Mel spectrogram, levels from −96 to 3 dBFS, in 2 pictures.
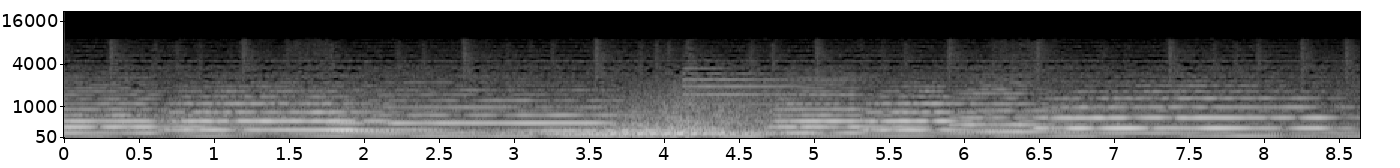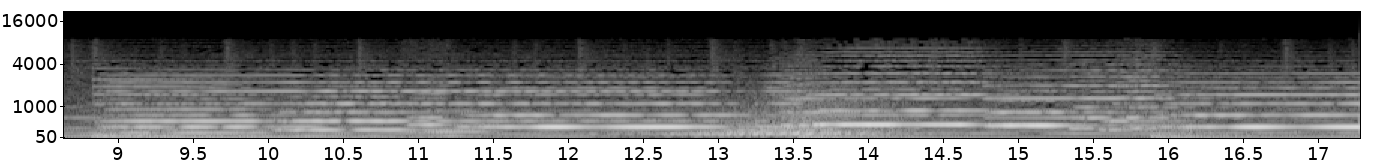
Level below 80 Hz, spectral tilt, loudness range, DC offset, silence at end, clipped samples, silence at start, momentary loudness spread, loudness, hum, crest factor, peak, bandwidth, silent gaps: -40 dBFS; -8 dB/octave; 6 LU; under 0.1%; 0 s; under 0.1%; 0 s; 10 LU; -23 LUFS; none; 14 dB; -8 dBFS; 7.8 kHz; none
